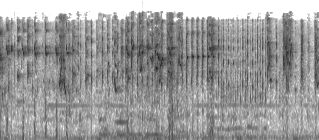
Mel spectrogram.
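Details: Breeding-stimulation sound of male and female lovebirds: a continuous stream of fast, shrill chirps and squawks, clicking pulses throughout, faint steady tone beneath.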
